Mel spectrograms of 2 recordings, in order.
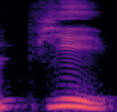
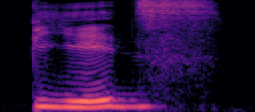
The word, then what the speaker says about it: pieds: pi mais uma vez a gente não pronuncia esse d e esse s no final é apenas pie, não é pieds, não, simplesmente pie.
